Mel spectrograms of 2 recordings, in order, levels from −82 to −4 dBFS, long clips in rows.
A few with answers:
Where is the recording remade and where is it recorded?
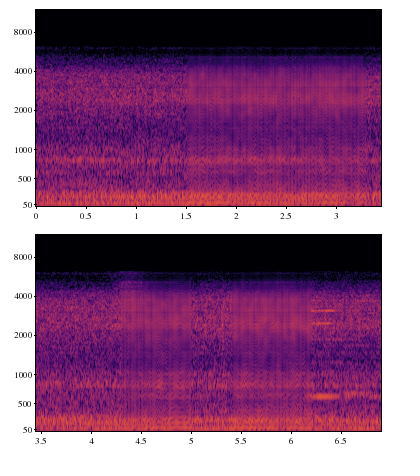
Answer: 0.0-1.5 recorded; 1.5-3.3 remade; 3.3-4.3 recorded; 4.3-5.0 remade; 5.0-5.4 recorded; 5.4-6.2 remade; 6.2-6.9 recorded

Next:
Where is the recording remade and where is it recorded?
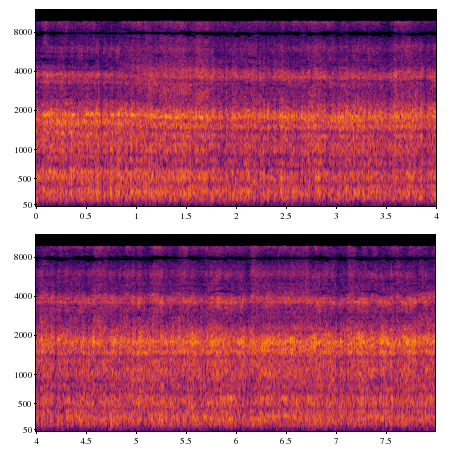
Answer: 0.0-6.2 recorded; 6.2-6.8 remade; 6.8-8.0 recorded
